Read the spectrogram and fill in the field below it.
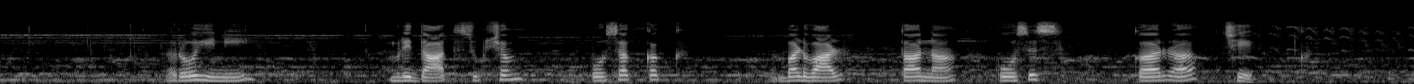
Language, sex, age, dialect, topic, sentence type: Magahi, female, 18-24, Northeastern/Surjapuri, agriculture, statement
